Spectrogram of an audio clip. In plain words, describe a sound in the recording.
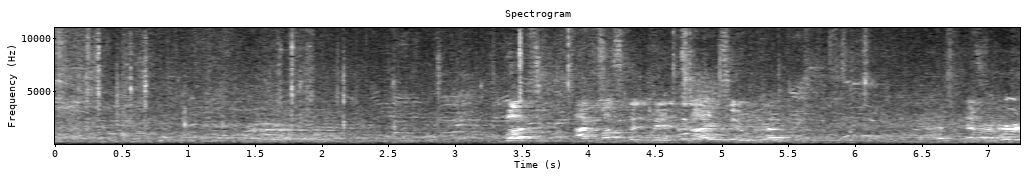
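A crowd murmurs in the background of a large echoing hall.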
